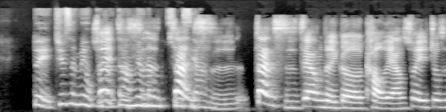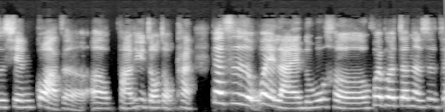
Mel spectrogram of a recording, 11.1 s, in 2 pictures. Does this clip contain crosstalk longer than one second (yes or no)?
yes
